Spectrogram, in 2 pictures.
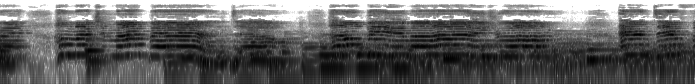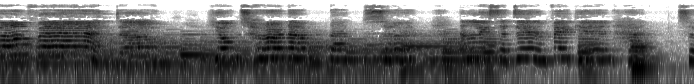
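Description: A young female singer singing a solo song over instrumental accompaniment, in sung phrases with held notes, some of which fall away at the ends of phrases.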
